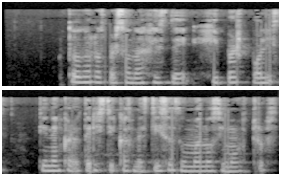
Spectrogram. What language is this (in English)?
Spanish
